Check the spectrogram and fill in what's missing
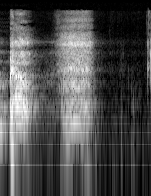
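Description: Two short throat-clearing coughs from a man teaching a live ancient history lesson in Hindi, close to the microphone, followed by a faint brief click.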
